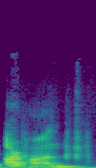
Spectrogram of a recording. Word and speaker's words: Arpon: I pronounce it Arpon.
